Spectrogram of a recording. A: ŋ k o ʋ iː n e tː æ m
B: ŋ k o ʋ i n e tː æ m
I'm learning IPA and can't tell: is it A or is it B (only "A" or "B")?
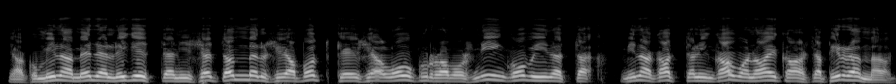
A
